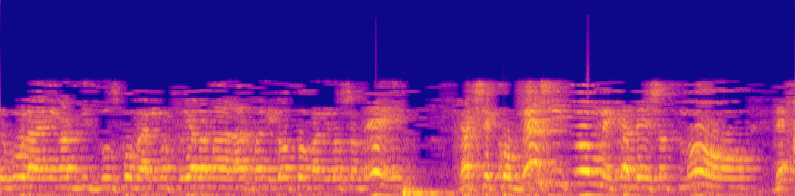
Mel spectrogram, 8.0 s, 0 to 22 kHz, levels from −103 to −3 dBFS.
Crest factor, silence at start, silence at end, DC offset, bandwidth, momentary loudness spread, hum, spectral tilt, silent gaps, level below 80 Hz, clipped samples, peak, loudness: 18 dB; 0 s; 0 s; under 0.1%; 4.2 kHz; 11 LU; none; -4.5 dB/octave; none; -32 dBFS; under 0.1%; 0 dBFS; -18 LUFS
